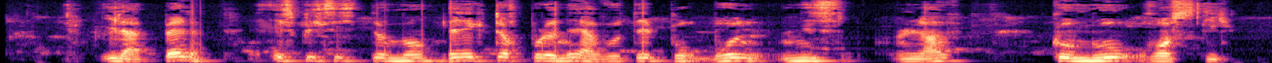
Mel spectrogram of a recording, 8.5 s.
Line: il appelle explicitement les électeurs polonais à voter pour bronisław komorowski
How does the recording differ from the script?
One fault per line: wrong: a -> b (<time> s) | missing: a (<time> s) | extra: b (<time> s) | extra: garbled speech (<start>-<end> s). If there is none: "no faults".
missing: les (2.9 s)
